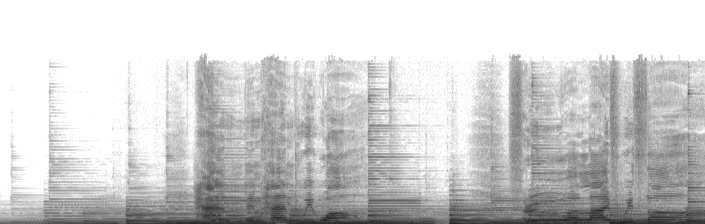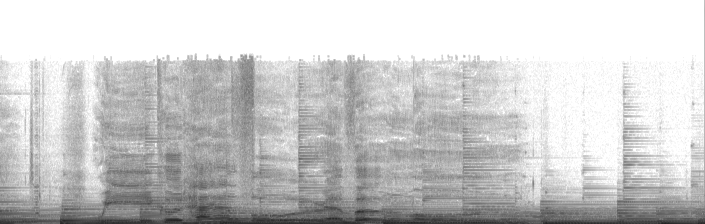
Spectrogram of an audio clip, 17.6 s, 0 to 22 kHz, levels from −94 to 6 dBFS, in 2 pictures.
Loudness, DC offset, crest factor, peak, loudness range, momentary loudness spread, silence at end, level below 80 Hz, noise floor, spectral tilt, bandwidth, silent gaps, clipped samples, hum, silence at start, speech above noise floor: -15 LUFS; under 0.1%; 14 dB; -2 dBFS; 3 LU; 8 LU; 0 s; -26 dBFS; -35 dBFS; -7.5 dB/octave; 16.5 kHz; none; under 0.1%; none; 0 s; 22 dB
